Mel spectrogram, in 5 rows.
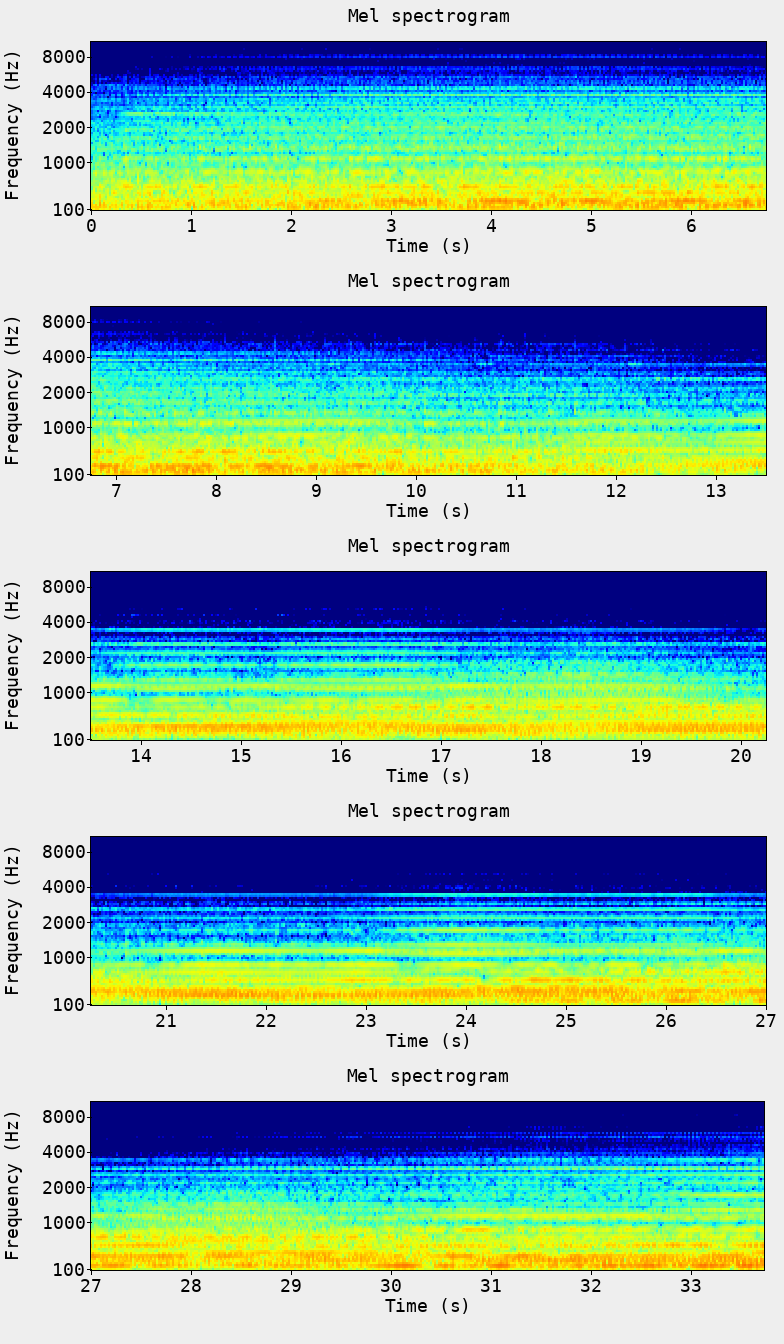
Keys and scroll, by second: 0.0-0.9 typing, 6.0-6.8 typing.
